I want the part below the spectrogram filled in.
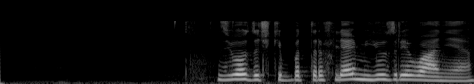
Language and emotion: Russian, neutral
